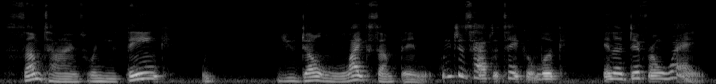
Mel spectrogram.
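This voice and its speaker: A woman's voice: lowish voice, very animated, unhurried, creaky, dark tone, breathy edge, exaggerated voice. Woman as a cheerful, emphatic storybook aunt. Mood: wise, reassuring. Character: cheerful, wise aunt offering a treat. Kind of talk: storybook character voice.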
